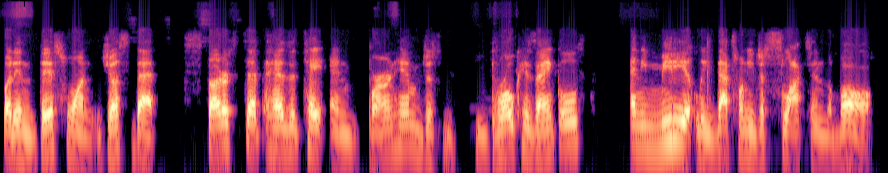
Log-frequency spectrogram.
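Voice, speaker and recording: A man's voice: medium pitch, normal speed, dry recording. Man on a thin phone-like line. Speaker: soccer podcast panelist. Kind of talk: casual sports discussion. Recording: phone-like, band-limited call audio.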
